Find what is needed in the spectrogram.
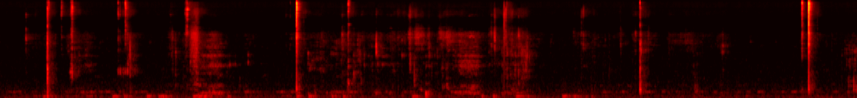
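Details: Veterinary cat spay under anesthesia, during suturing after muscle and subcutaneous closure and before skin closure: quiet room with scattered sharp metallic instrument clicks and soft rustling as suture is handled.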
